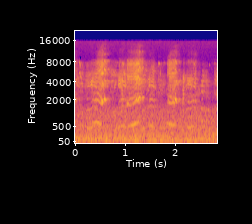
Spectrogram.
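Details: Western swamphen calling in the wild: harsh, squealing, slurred notes in overlapping bursts about every half second, with a steady low background rumble throughout.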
